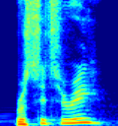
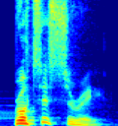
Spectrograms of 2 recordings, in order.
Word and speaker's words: rotisserie: Isn't the the ros I I never know how to pronounce this. Rosseri roster. Rossery chicken. Roastery. Roastery chicken. This is one of those words that I never know if I'm pronouncing it correctly. Rotisserie.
